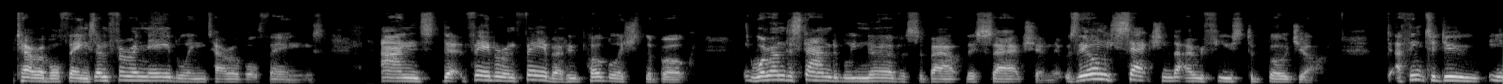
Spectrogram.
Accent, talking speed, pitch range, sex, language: British, 150 wpm, 130-175 Hz, male, English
